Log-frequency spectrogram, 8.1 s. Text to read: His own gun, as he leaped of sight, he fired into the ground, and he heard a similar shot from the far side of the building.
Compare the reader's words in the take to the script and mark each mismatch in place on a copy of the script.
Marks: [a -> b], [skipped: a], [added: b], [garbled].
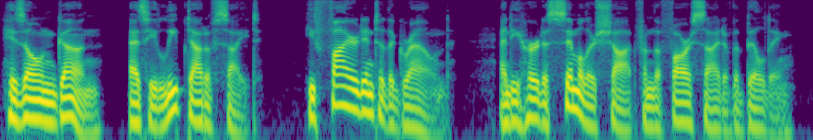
His own gun, as he leaped [added: out] of sight, he fired into the ground, and he heard a similar shot from the far side of the building.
